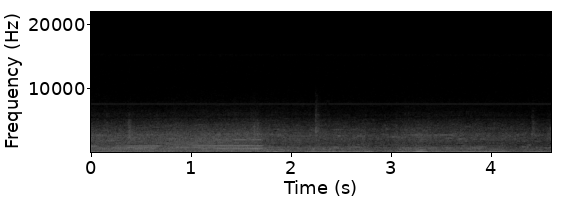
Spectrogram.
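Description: Honda Civic Type-R FN2 rally car's 2.0-litre four-cylinder engine pulling hard, heard from inside the cabin over road and tyre noise. Its pitch climbs for about the first second and a half, then drops and wavers lower for the rest.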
